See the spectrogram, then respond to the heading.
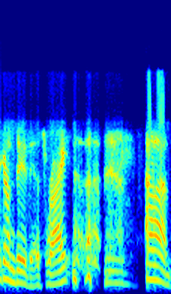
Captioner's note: laughs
